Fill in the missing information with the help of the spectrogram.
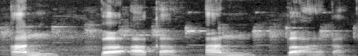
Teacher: merubah atau menukar penuturan bunyi huruf nun atau tanwin dengan huruf mim yang disamarkan serta dengan dengung · Kalau ada nun mati bertemu ba berarti iqlab. Cara membacanya nun matinya berubah menjadi mim itu.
